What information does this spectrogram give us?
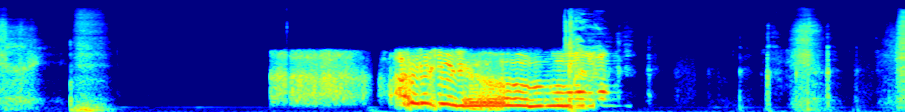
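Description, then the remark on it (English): A person imitates a sneeze in the style of Beethoven, with a breathy wind-up, then a loud, drawn-out voiced burst with a wavering, sung pitch that slides downward before cutting off, followed by short breaths. “Okay, a sneeze in the style of Beethoven.”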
